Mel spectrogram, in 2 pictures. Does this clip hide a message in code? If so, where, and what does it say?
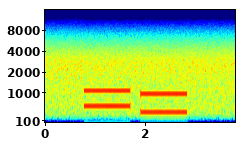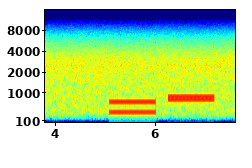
Yes: aircraft SELCAL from 0.8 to 7.2 s, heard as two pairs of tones, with radio hiss. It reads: GP-CM CJ-KL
